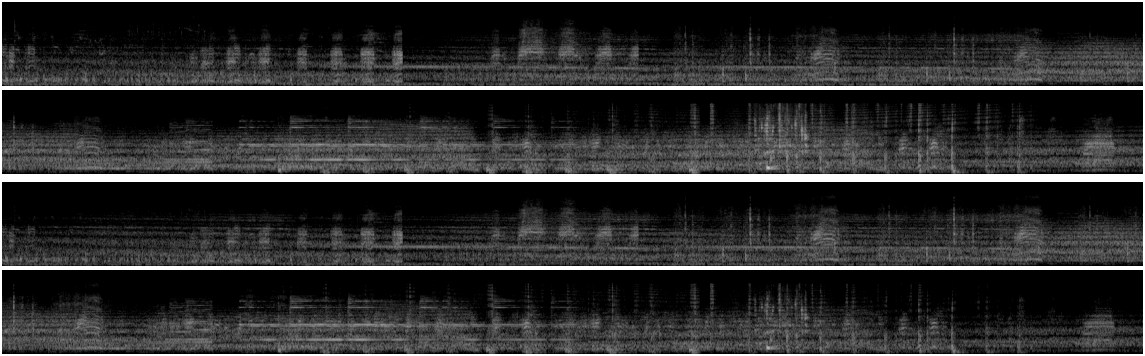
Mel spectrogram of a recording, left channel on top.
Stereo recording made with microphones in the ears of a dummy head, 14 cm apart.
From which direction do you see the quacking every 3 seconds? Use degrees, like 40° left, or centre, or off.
20° left, centre, 20° right, 40° right, 50° right, 20° right, 20° left, 30° left.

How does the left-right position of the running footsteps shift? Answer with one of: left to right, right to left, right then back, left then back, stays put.
right to left.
